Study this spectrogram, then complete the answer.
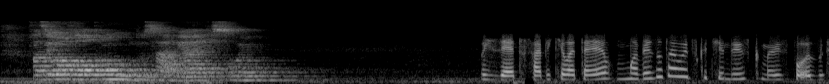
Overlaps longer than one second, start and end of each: none

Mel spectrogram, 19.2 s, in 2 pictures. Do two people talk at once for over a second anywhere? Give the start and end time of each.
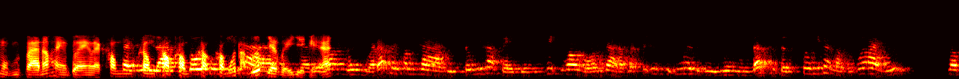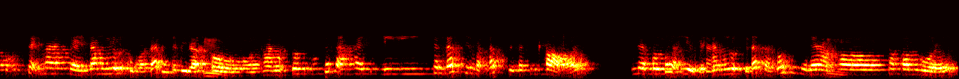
1.2-3.3

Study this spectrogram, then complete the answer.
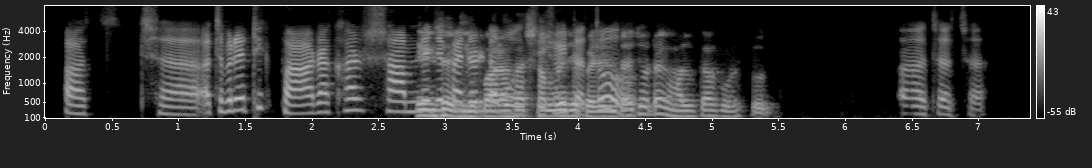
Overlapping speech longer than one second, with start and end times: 2.8-4.2

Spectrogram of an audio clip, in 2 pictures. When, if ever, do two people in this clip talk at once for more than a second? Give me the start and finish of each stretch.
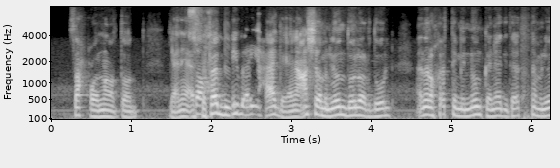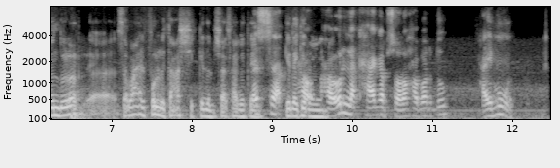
none

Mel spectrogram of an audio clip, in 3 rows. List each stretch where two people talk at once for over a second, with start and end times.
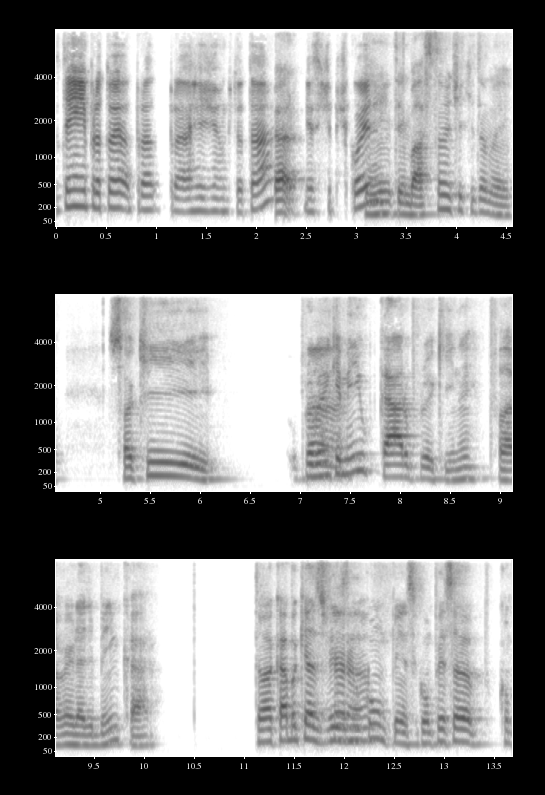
none

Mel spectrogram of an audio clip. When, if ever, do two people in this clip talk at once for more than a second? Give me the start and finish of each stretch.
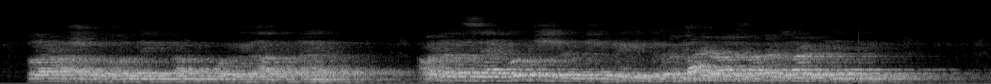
6.7-8.2

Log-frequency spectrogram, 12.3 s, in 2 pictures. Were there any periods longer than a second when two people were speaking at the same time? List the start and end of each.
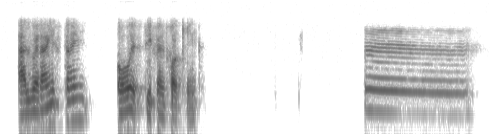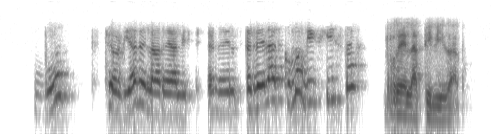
none

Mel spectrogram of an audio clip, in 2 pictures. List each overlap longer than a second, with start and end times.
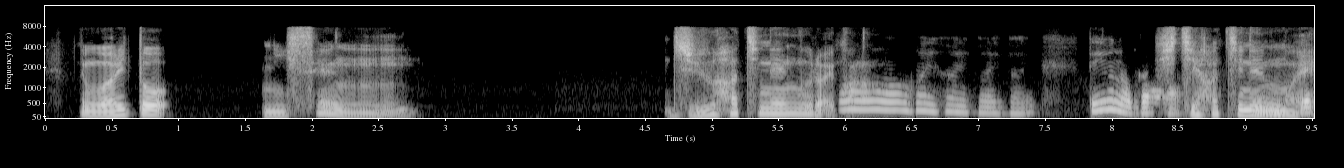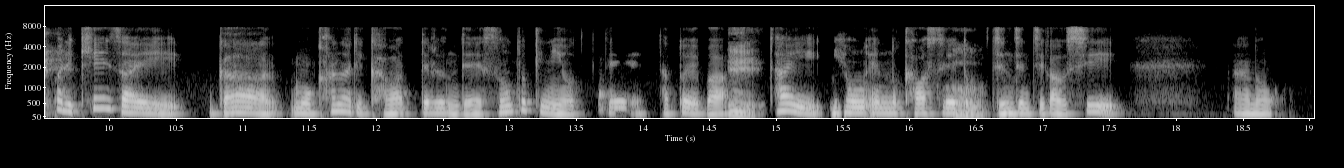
none

